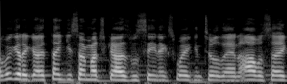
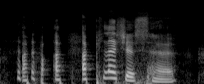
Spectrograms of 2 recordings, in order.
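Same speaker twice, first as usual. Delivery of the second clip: put-on London actor voice; 3 dB quieter than usual. Doing an impression on request, greeting another impression: Michael Caine impression. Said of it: "[name] as Michael Caine".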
